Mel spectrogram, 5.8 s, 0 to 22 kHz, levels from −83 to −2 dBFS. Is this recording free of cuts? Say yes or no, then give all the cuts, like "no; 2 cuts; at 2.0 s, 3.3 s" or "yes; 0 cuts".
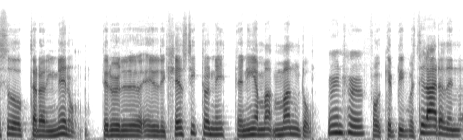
no; 2 cuts; at 1.2 s, 4.0 s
